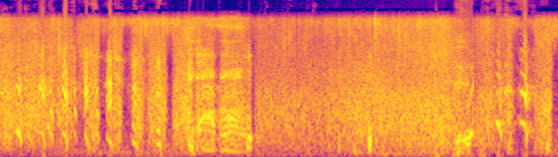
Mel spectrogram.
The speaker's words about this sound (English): Just randomly starts raining.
